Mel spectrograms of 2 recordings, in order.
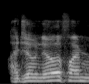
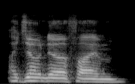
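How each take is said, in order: First: The voice is plain and ordinary. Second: The voice is put on to sound sexy.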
